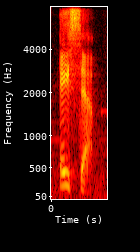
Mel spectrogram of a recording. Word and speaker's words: ASAP: response is yes sir asap pronounce a sap an acronym for all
